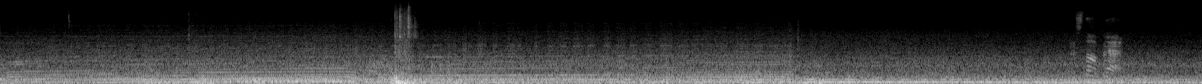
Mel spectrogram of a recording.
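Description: Inside a 1999 Mercedes S600 V12 with glass pack exhaust cruising on the interstate, a steady low engine and exhaust drone hums along with road noise, one brief thump partway through.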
